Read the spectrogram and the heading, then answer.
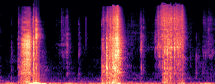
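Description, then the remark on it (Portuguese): Three bursts of crisp, papery riffling as a deck of playing cards is handled during a card trick, a chosen card being lost in the middle of the deck, each lasting about half a second with short pauses between. “Carta assim, perdida alguns pelo ah. meio do baralho.”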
